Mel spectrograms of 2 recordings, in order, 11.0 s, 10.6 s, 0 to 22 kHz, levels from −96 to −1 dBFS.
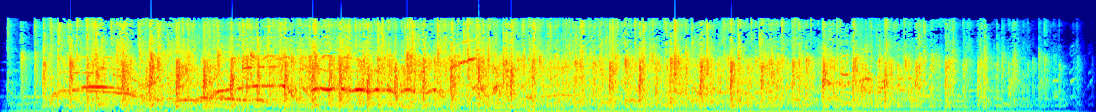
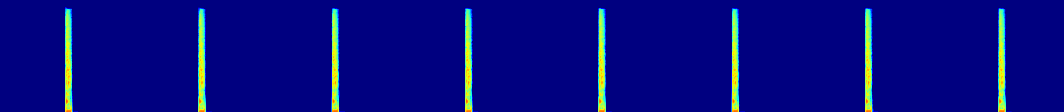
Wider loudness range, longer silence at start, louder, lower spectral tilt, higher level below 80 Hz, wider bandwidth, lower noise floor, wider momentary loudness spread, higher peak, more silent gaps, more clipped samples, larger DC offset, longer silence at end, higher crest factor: first, 7 LU vs 2 LU; second, 0.1 s vs 0.65 s; first, -14 LUFS vs -26 LUFS; second, 0 dB/octave vs -1.5 dB/octave; second, -48 dBFS vs -38 dBFS; second, 11.5 kHz vs 16 kHz; second, -44 dBFS vs under -90 dBFS; first, 12 LU vs 1 LU; first, 0 dBFS vs -6 dBFS; second, none vs 0.79-1.99 s, 2.12-3.33 s, 3.46-4.66 s, 4.79-5.99 s, 6.12-7.32 s, 7.46-8.66 s, 8.79-9.99 s; neither; first, 0.4% vs under 0.1%; second, 0.35 s vs 0.6 s; second, 16 dB vs 26 dB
